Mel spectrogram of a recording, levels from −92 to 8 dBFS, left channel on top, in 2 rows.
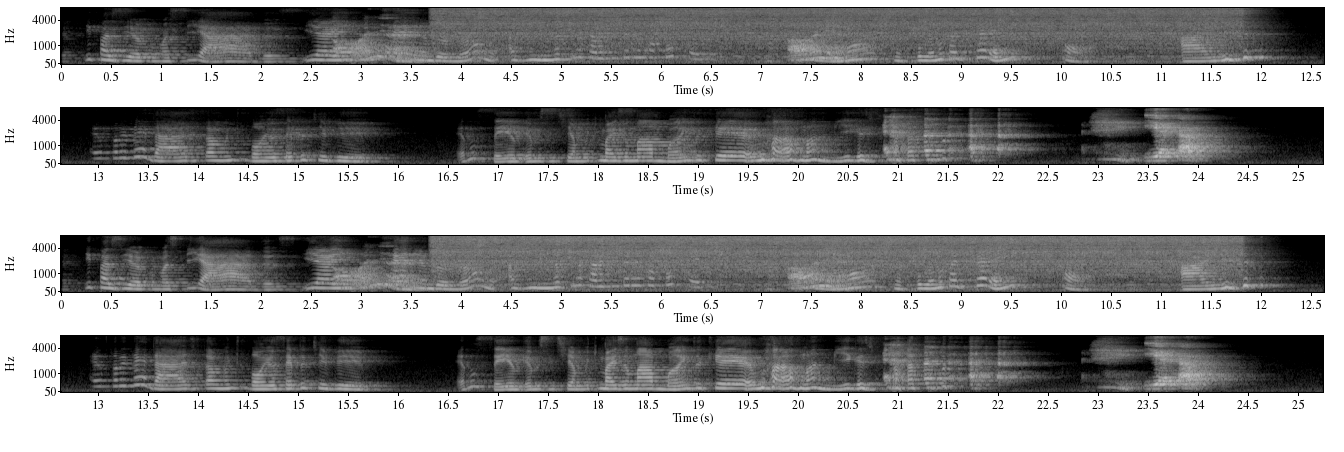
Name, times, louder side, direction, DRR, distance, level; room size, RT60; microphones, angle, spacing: voice 1, 0.2-2.9 3.3-6.6 7.5-9.7 10.0-10.3 11.2-12.0 12.9-15.7 16.6-21.2, right 1 dB, 50° right, 4 dB, 2.0 m, -32 dB
voice 2, 2.7-3.6 7.3-7.9 20.8-21.0 21.7-21.8 22.9-24.0, equal, 5° left, -2 dB, 6.7 m, -27 dB
sound 1, 3.7-11.8, right 5 dB, 20° right, 1.1 m, -31 dB
17.5 x 17.0 x 9.0 m, 0.86 s
head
